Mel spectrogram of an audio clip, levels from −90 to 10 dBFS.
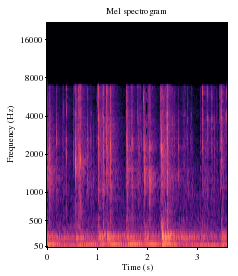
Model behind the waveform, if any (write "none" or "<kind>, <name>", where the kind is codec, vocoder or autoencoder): none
